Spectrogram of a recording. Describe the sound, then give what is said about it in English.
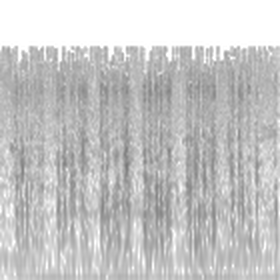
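Horses' hooves clip-clop in a steady, quick rhythm of hollow thuds as the horses approach, over a low rumbling background, with no voices. “I hear horses.”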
